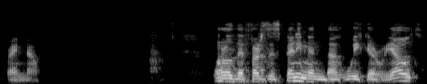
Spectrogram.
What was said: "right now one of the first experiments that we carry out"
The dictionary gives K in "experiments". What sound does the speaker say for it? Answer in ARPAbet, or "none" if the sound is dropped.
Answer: none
